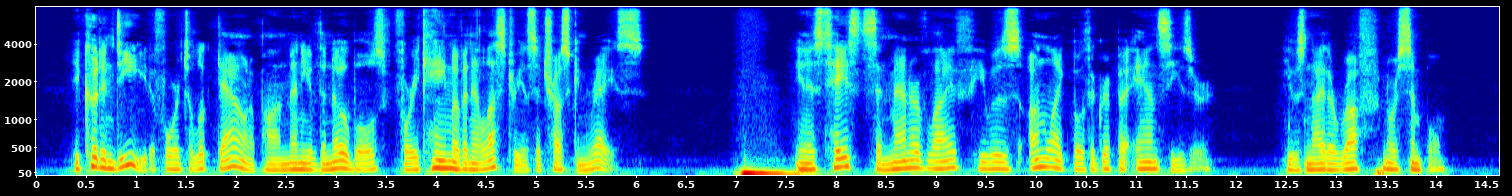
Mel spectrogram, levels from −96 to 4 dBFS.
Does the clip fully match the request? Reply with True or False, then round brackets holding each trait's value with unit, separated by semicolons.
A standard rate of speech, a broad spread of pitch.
False (165 wpm; 3.2 semitones)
